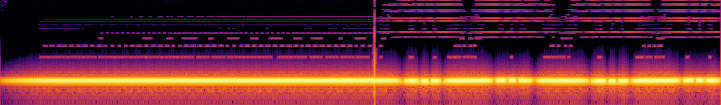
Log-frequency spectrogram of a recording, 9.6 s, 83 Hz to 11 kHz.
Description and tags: GUERARD Karl 2012 13 son1
//////// Made using Audacity (only):
Generate a C sound (frequency : 261,6 Hz, amplitude : 0.8 time: 10sec)
Apply cross fade in
Apply a phaser on the second part (5s to 10s) : 9 phases , 128 to 136, -20db to -24db
Amplification to delete saturation : -2db
//////// Typologie: Continu variÈ (V)
(début en tant que continue tonique (N) )
////// Morphologie:
- Masse: son seul
- timbre harmonique: riche, tournant et rythmé
- Grain: assez lisse avec une légère saturation des aigu sur la partie phaser
- Allure: stable au debut vibrante et tenu sur la fin, rythme régulier.
- Attaque: l'attaque est crescendo
C, Audacity, sound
